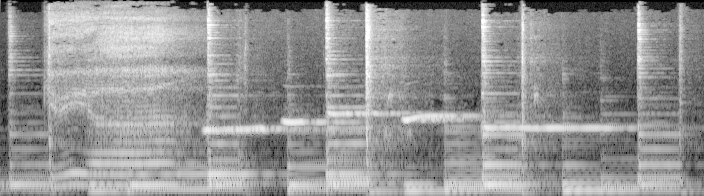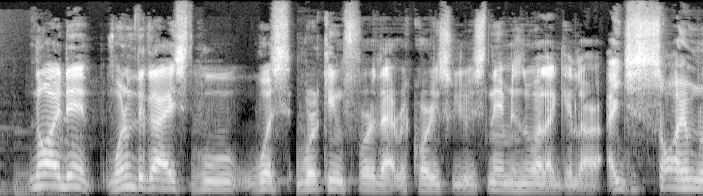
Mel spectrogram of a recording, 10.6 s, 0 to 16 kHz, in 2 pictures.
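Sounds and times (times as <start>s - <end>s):
speech: 0.7s - 1.0s, 5.6s - 10.5s
clear whistled melody: 0.8s - 5.3s.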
